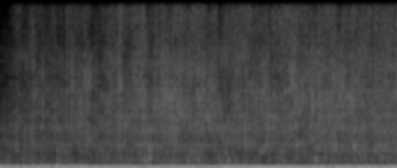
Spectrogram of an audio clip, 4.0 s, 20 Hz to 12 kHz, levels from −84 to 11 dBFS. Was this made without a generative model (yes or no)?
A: no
